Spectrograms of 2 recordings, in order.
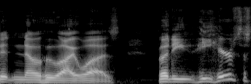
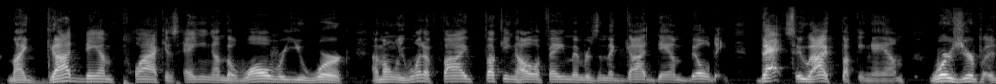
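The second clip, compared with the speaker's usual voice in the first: usual speaking voice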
